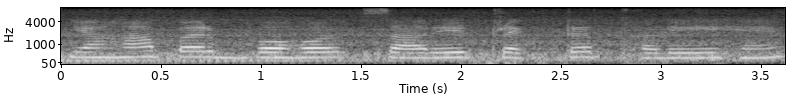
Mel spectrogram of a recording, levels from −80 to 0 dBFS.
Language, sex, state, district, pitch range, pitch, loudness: Hindi, female, Madhya Pradesh, Umaria, 225-245 Hz, 235 Hz, -15 LUFS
